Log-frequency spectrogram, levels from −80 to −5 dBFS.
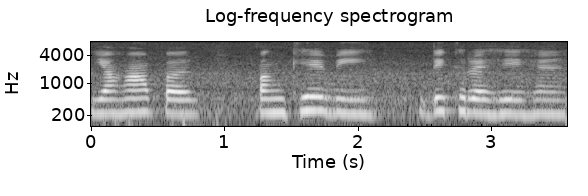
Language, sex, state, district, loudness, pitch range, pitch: Hindi, female, Haryana, Jhajjar, -17 LUFS, 220-235 Hz, 225 Hz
